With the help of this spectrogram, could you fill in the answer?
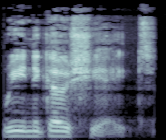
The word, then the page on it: renegotiate: British English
